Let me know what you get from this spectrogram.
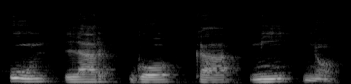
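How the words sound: Short breaks fall between every syllable. "podemos dividirla en partículas menores"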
